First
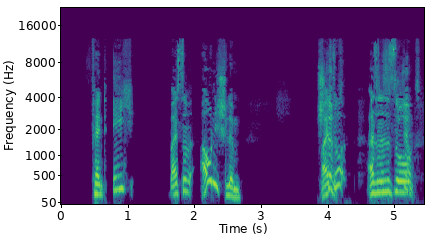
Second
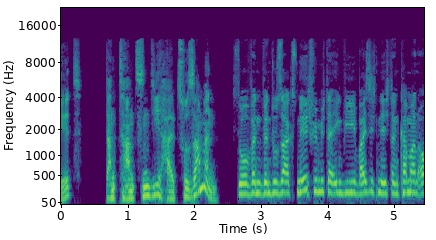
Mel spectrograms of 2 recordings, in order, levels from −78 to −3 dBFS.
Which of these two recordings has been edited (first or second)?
second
